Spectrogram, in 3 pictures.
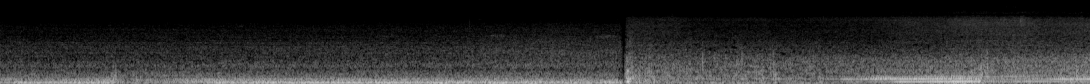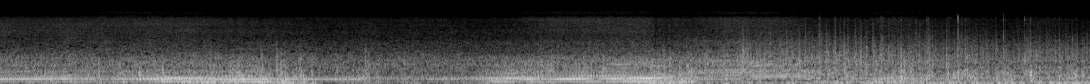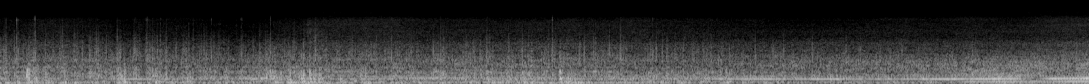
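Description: Aston Martin DB11 Volante's twin-turbo V8, heard from inside the open-top cabin with wind rush around it. It runs low and steady at first, then revs climb and drop through several accelerations with gear changes, before it settles to a steady cruise.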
